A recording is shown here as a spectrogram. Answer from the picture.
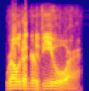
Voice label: "rotogravure", American

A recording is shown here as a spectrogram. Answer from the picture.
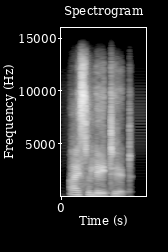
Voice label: "isolated", Indian

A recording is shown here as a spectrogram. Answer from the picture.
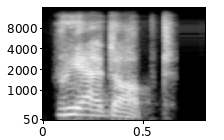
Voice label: "readopt", Indian

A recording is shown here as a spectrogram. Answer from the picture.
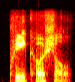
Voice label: "praecocial", American

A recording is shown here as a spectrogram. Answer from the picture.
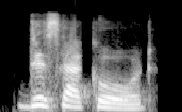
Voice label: "disaccord", Indian

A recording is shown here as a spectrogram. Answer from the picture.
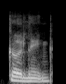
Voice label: "curling", Indian

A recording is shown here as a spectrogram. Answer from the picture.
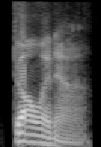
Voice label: "dolina", American

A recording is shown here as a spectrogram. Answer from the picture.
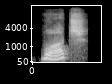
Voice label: "watch", Indian

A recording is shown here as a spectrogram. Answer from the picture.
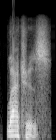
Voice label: "laches", American

